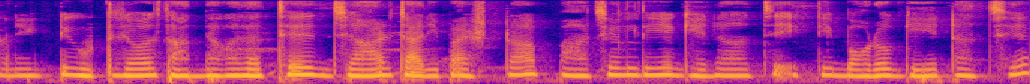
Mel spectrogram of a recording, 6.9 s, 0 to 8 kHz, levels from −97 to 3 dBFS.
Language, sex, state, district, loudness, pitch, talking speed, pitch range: Bengali, female, Jharkhand, Jamtara, -17 LUFS, 205 Hz, 150 wpm, 200-220 Hz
